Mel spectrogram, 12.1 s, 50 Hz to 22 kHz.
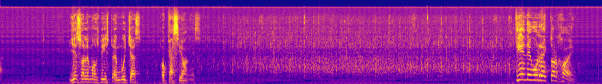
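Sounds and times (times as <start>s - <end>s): low electrical hum: 0.0s - 12.0s
distant audience applause: 4.2s - 11.0s.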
